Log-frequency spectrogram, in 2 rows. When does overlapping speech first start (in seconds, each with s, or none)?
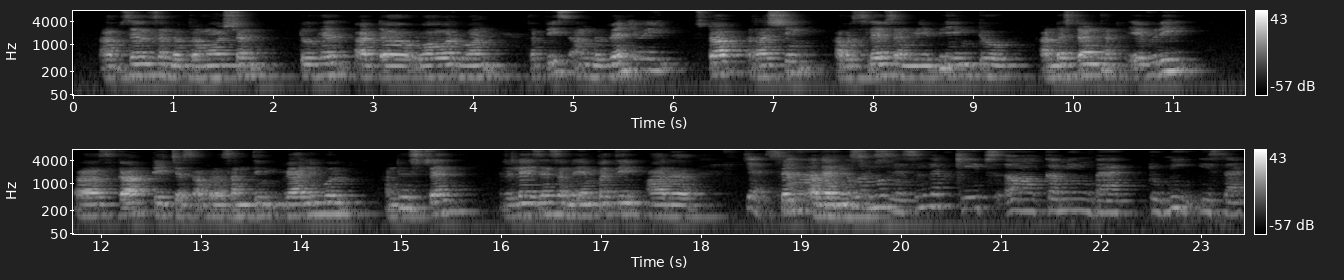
18.7 s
